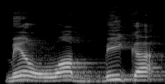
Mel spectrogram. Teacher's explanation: میم کو را سے ملائیں گے، نون ساکن کو نہیں پڑھیں گے، یعنی میم را زیر مر پڑھیں گے، میم نون زیر من نہیں پڑھیں گے۔ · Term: ادغام بلا گنہ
